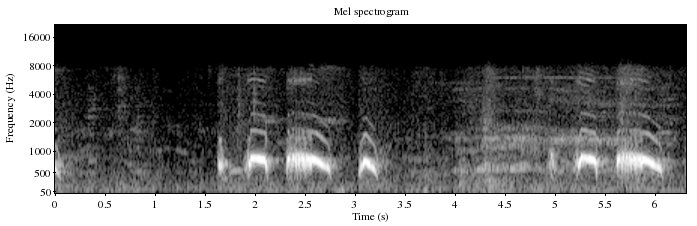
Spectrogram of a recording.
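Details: Spotted dove singing, used as a lure and training master for doves: quiet opening, then two mellow phrases of short rising coo, long swelling coo and falling coo, with faint clicks and a thin high tone between them.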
